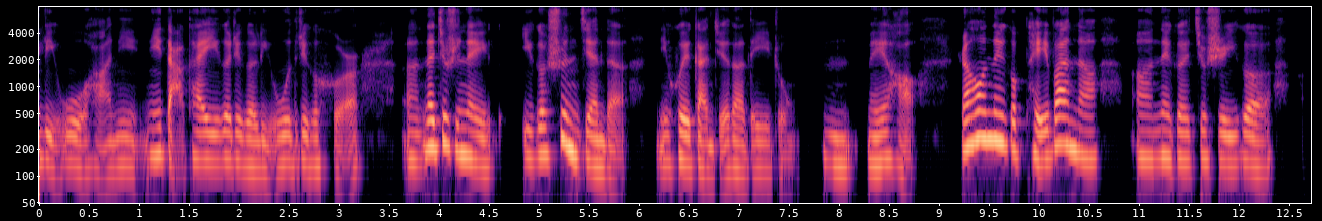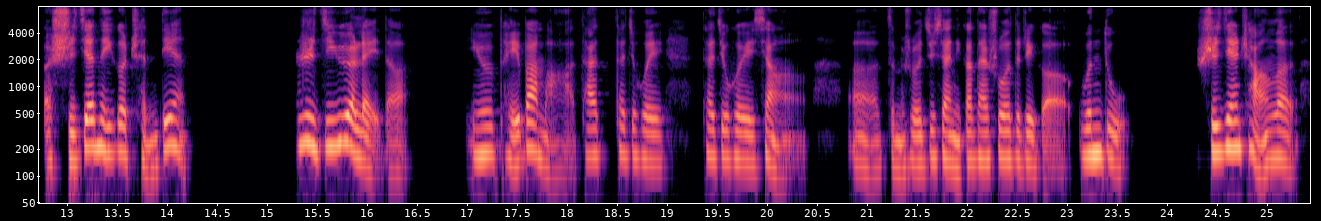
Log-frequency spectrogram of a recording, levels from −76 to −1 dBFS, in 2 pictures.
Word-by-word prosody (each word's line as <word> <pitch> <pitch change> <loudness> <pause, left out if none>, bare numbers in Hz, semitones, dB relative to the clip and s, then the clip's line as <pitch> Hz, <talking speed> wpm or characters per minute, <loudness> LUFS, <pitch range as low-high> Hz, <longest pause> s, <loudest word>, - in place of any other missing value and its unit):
礼 140 -7 -3
物 130 +1 -3
哈， 120 -1 -8
你 130 +1 -7
你 170 +1 -2
打 175 - +1
开 150 -2 -1
一 145 -1 0
个 155 0 +1
这 145 -2 -2
个 130 -1 0
礼 120 -4 -5
物 140 +2 -2
的 130 - -10
这 140 0 -2
个 130 - -4
盒 135 - -8
儿， - - -5 0.4
嗯， 150 -1 -5
那 210 - +7
就 230 +3 +2
是 205 -4 0
那 150 -6 +1 0.3
一 165 - -5
个 175 +2 +1
瞬 195 0 +3
间 135 -5 0
的、 100 -3 -5 0.3
你 140 - -6
会 145 0 +3
感 115 -5 -1
觉 120 - -3
到 115 -3 -2
的 115 - -8
一 120 -1 -6
种， - - -13 0.2
嗯， 135 -4 -6
美 140 +2 -1
好。 155 - -5 0.4
然 215 +3 +5
后 265 +1 +7
那 255 -2 +6
个 200 -3 0
陪 160 -5 +2
伴 225 +1 +5
呢， 160 -3 -2 0.4
呃， 160 -1 -3
那 160 0 -2
个 150 -1 -2
就 145 +2 -6
是 150 -1 0
一 140 0 -1
个， 140 -4 -1 0.4
呃， - - -4
时 150 - +4
间 210 +6 +7
的 205 - +4
一 180 0 0
个 185 - +3
沉 130 -8 -5
淀。 210 +6 +1 1.0
日 225 -1 +4
积 215 +2 +1
月 230 -2 +6
累 160 -3 +2
的。 - - -8 0.5
因 175 -4 -3
为 180 0 0
陪 145 -5 0
伴 200 -2 +4
嘛 140 -6 -6
哈， 110 -2 -13
它 170 0 0 0.2
它 175 - -4
就 170 0 -7
会 145 -3 -1 0.3
它 165 - -3
就 160 0 -3
会 150 -2 +1
像 140 -5 -4 0.4
呃， 120 -2 -6
怎 130 -1 -8
么 120 - -4
说， 140 +1 -1
就 155 +4 -4
像 155 -3 +2
你 125 - -1
刚 150 +4 0
才 150 -1 +1
说 155 +1 +1
的 155 - -3
这 145 0 +1
个 140 - -5
温 175 +1 +2
度。 155 -6 -4 0.7
时 185 - +5
间 205 +1 +6
长 200 -8 +1
了， 160 -3 0
155 Hz, 235 characters per minute, -22 LUFS, 135-175 Hz, 1.0 s, 那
